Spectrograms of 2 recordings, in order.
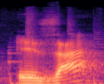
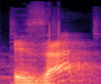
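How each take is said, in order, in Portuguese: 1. As consoantes se juntam num som curto e reduzido. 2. As consoantes se juntam num som curto e reduzido.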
